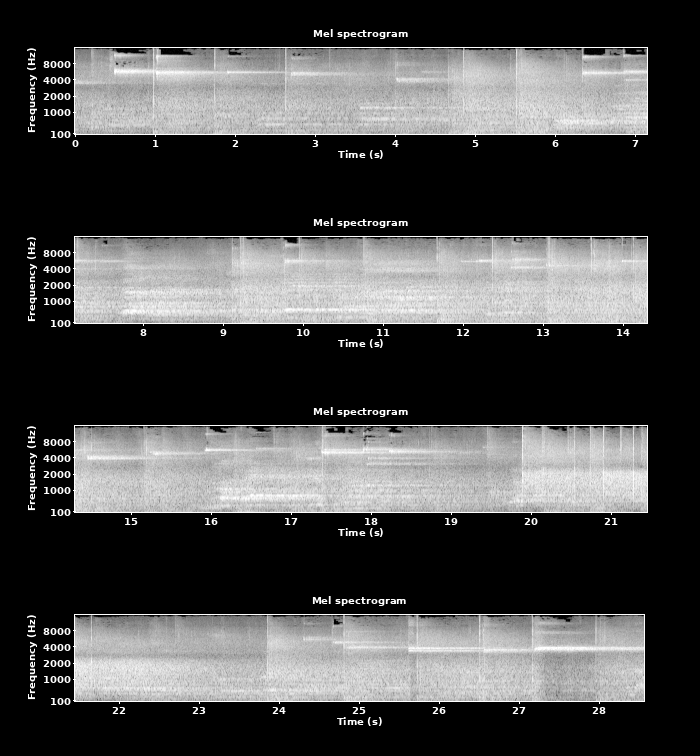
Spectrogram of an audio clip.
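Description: A basketball bounces on a wooden floor with echoing thuds.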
